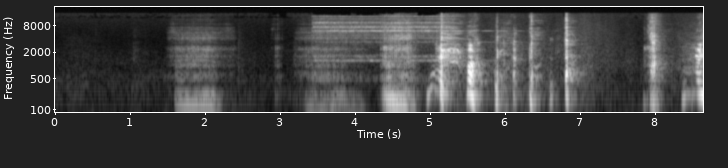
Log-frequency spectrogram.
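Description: A man snoring: a few rough snores at first, then a run of louder, sharp snorts from about five seconds in. A high steady ringing, the bedside telephone, joins in from about three and a half seconds.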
